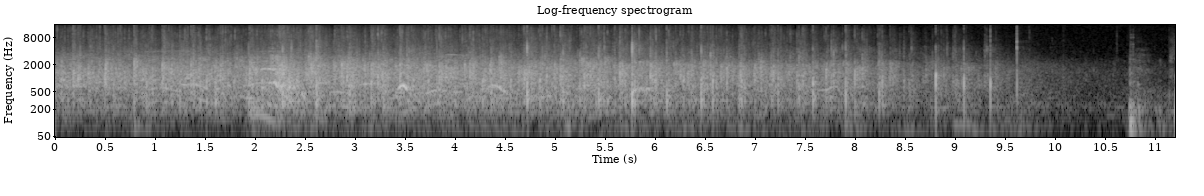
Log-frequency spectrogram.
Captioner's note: applause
